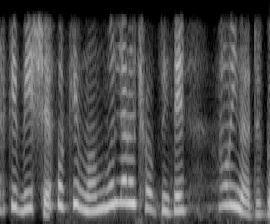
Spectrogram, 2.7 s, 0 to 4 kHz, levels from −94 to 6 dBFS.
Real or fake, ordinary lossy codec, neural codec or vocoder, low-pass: fake; none; codec, 16 kHz in and 24 kHz out, 0.4 kbps, LongCat-Audio-Codec, four codebook decoder; 3.6 kHz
